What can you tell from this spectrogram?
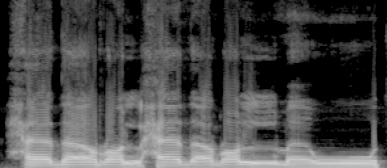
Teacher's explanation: Maka huruf ra-nya dibaca tabkhim, dibaca tebal. Nah, pangkal lisan kita naik terangkat ke atas, ra-nya kita tebalkan.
